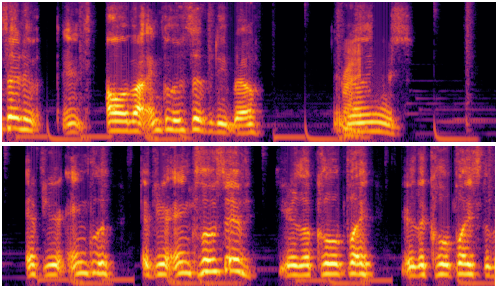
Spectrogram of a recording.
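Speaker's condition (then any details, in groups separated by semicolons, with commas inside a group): Cerebral palsy; present from birth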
